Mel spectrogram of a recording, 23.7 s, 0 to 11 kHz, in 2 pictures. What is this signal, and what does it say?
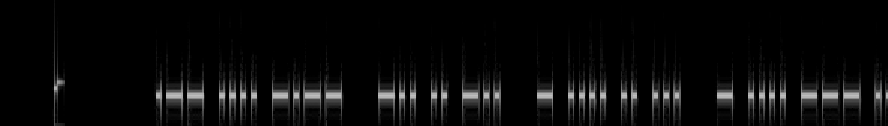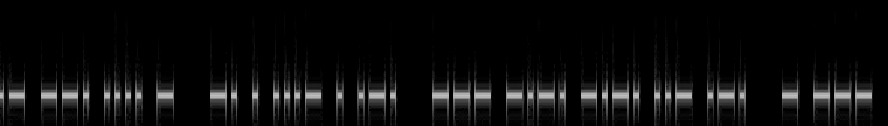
Morse code, heard as a keyed tone, about 17 wpm, 700 Hz. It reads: WHY DID THIS THOUGHT NEVER OCCUR TO
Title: Sentences from Top 1000 Words - Review Part 6 - 17wpm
